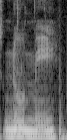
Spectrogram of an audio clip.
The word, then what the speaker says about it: Noomi: Now, you were pronouncing the name of the lead actress correctly. I wasn't. It's Noomi. – Oh, yeah. I was just consulting with Wikipedia. It's supposed to be Noomi Rapace.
